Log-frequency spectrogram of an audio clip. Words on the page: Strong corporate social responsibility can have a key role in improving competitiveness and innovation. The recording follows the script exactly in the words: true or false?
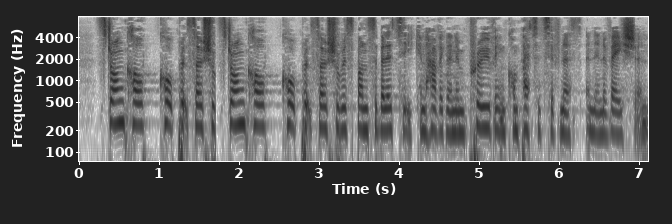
false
